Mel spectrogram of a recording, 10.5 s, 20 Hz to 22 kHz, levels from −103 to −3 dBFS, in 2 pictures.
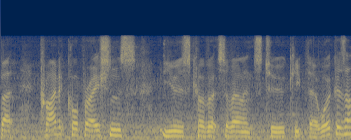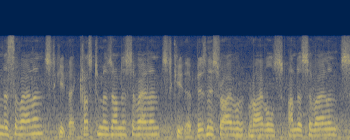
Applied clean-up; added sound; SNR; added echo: none; Mechanisms; 9 dB; none.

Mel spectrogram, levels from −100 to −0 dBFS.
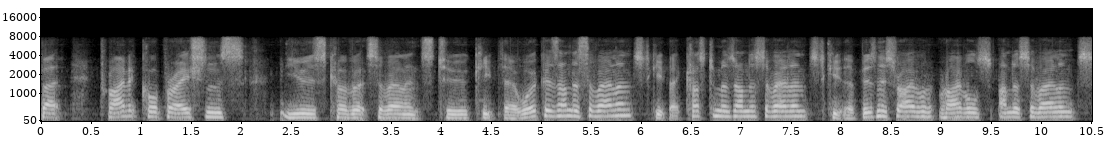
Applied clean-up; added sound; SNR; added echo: neural mask model RNNoise.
